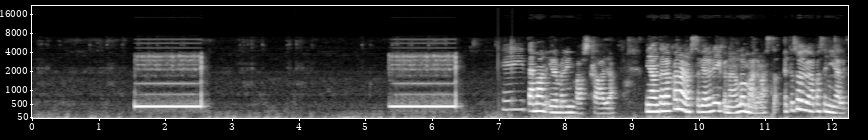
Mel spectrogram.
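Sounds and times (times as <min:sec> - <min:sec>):
telephone ringback tones of an outgoing call: 0:01.5 - 0:02.7, 0:05.4 - 0:06.4
speech: 0:07.4 - 0:12.2.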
